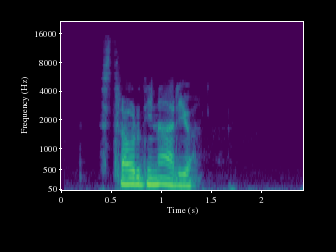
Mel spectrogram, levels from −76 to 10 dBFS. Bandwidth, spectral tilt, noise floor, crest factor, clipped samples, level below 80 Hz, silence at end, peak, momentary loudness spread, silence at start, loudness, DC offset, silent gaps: 11 kHz; -8.5 dB/octave; -55 dBFS; 14 dB; under 0.1%; -46 dBFS; 0.7 s; -4 dBFS; 9 LU; 0.4 s; -15 LUFS; under 0.1%; none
